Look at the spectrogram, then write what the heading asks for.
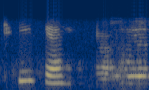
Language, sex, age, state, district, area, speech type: Urdu, female, 30-45, Uttar Pradesh, Mau, urban, conversation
